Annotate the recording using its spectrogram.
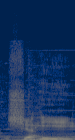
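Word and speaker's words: s/he: Shahi is consistently referred to using this there. That's how that's spelled out when I say Shahi. It's like she/he.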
